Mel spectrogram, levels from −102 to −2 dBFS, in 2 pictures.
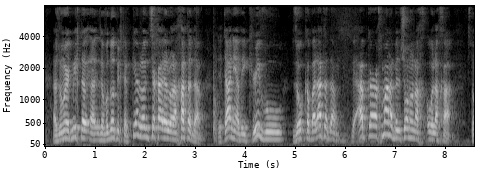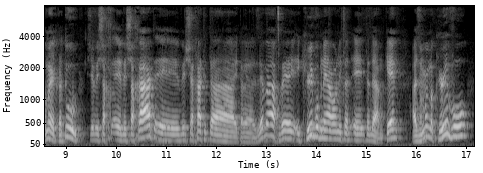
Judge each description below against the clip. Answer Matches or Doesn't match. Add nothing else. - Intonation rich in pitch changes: Matches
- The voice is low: Doesn't match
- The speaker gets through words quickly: Doesn't match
